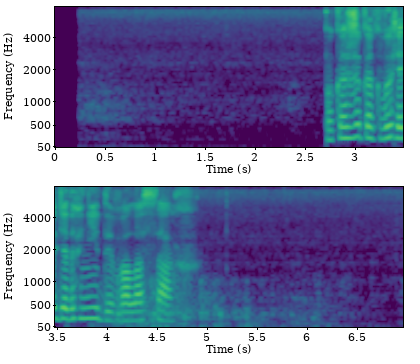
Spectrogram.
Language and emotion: Russian, neutral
